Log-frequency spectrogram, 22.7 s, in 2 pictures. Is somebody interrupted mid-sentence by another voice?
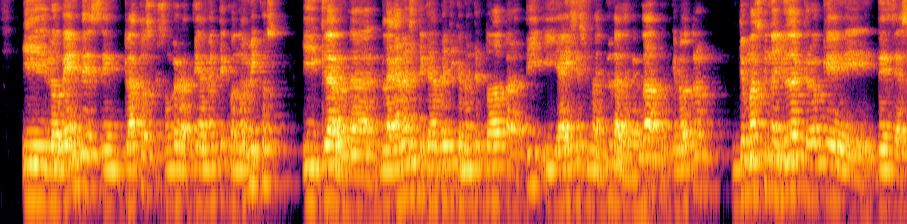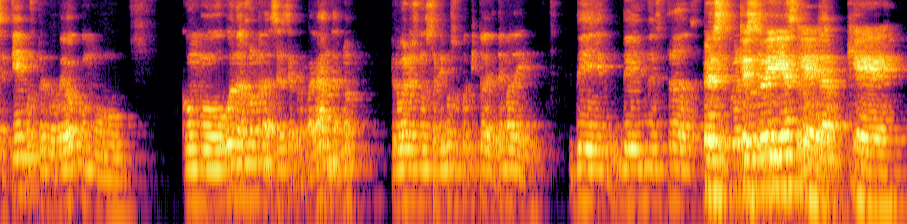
Yes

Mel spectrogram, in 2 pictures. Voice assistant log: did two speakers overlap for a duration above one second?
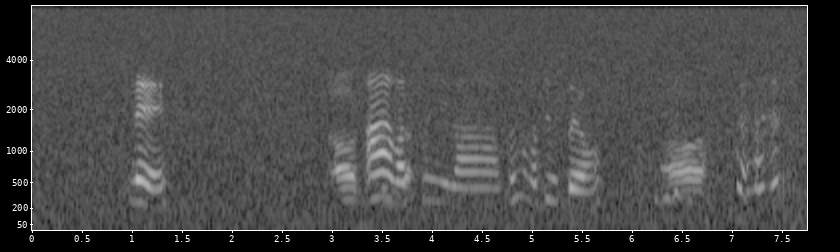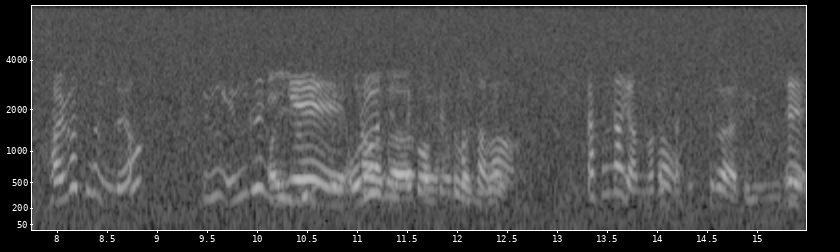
Yes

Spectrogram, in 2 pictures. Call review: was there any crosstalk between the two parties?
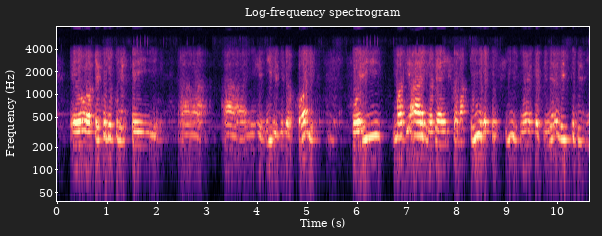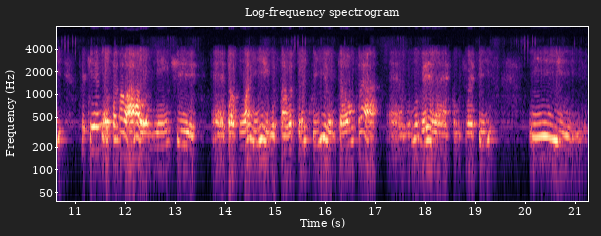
No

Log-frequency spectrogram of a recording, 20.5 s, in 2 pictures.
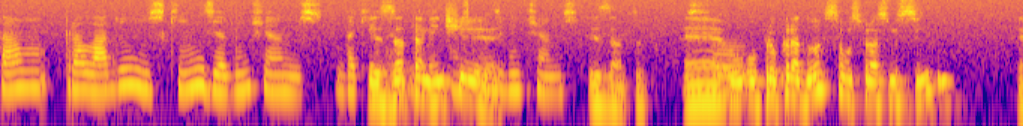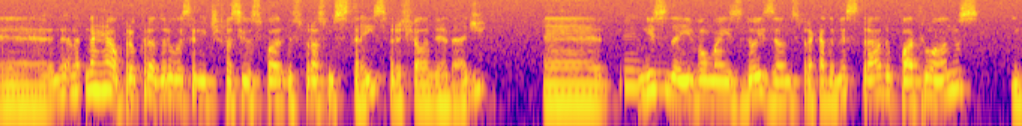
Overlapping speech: Yes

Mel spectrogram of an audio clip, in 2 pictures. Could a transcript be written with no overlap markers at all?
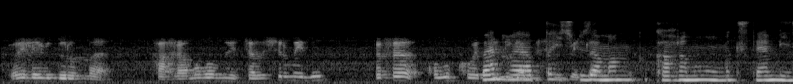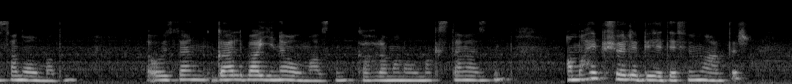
No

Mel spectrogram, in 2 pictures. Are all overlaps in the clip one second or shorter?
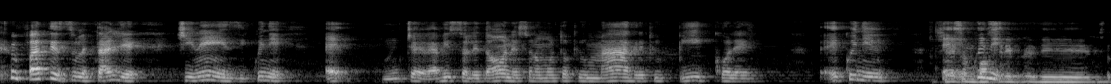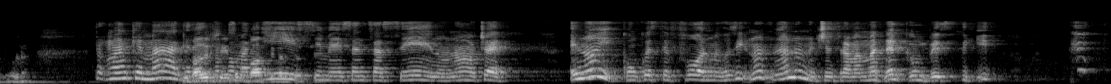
No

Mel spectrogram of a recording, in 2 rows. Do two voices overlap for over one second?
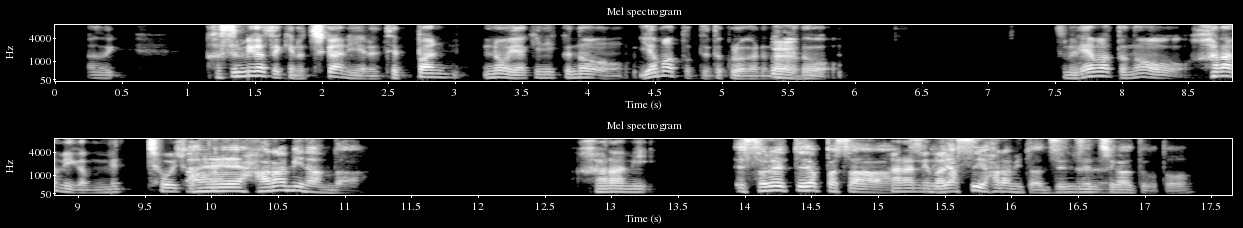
No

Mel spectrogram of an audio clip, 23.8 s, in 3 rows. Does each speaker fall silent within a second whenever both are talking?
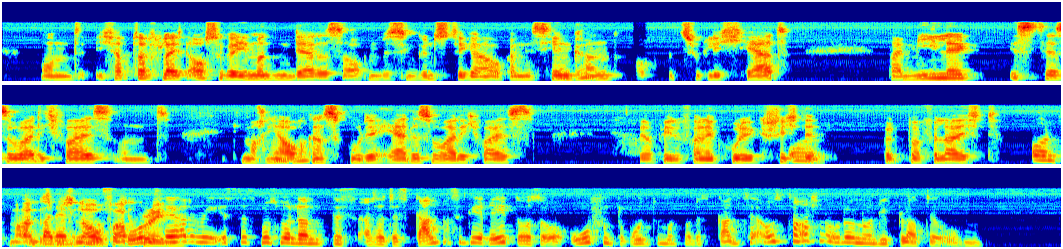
No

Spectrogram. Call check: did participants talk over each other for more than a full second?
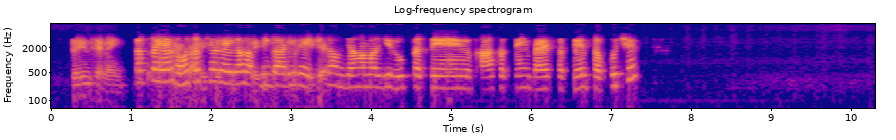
Yes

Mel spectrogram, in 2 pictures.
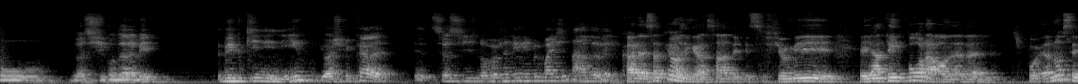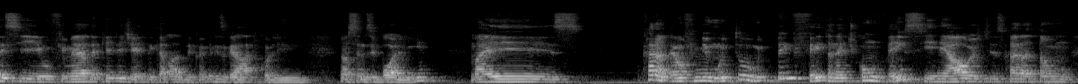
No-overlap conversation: Yes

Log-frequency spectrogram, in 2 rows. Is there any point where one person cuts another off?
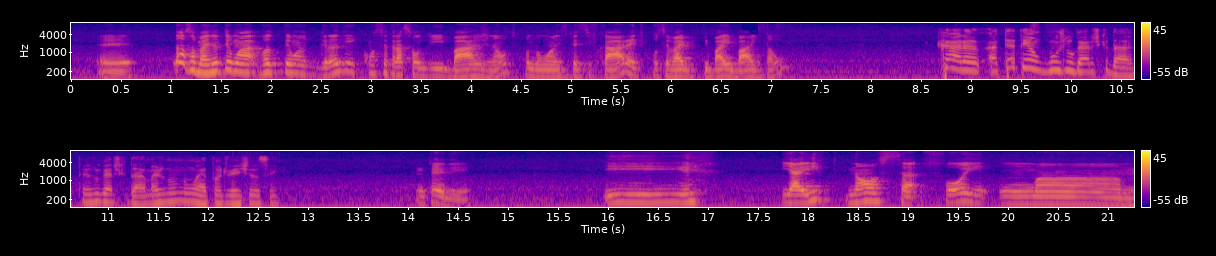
No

